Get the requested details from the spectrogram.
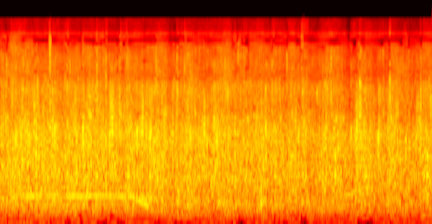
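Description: An audience applauds steadily for a band as it is announced at an evening show, a dense wash of clapping that stays loud and even throughout, with a faint whistle-like tone briefly audible early on.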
